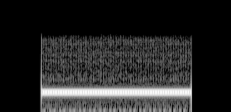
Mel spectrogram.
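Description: Telephone dial tone heard while placing a call, a single steady pure tone lasting about a second and a half, alone with no speech.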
